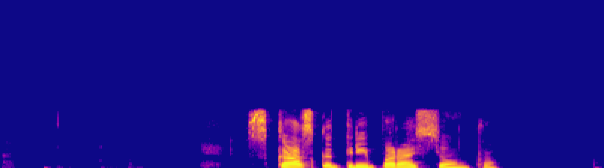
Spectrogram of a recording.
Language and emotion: Russian, neutral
